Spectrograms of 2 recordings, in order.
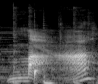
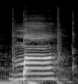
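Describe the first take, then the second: First: It is said with a rising-falling tone. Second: It is said in the first tone. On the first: It means horse. "the rising falling tone" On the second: It means mom. "In first tone"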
